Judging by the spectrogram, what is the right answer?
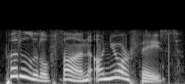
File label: people, kid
